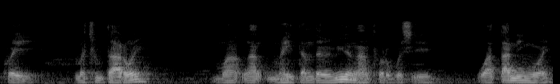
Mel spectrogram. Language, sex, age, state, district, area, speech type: Manipuri, male, 18-30, Manipur, Thoubal, rural, spontaneous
